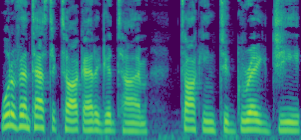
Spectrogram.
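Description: A man's unremarkable speaking voice, fairly high in pitch, at a moderate pace on a very clean recording with a silent background. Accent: American. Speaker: podcast host and musician. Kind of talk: podcast interview.

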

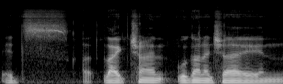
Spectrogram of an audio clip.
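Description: A man speaks with fairly even intonation. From Jamaica, Kingston. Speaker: chef. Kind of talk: interview. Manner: hesitant, many fillers.

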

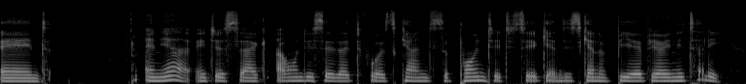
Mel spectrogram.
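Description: Speaking in a French accent, a woman with a fairly low pitch keeps a moderate pace and monotone, flat intonation. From France.

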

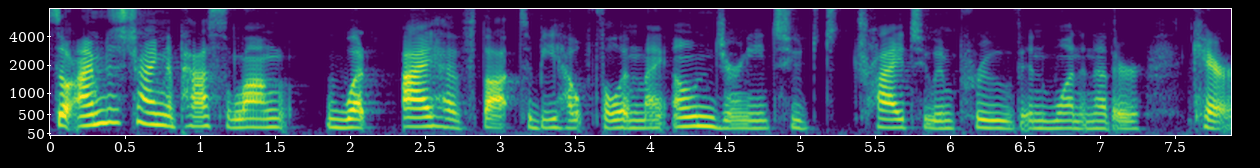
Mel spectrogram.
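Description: In an ordinary speaking voice, a woman talks at medium pitch and a moderate pace with ordinary pitch variation. The recording is very clean, with a silent background. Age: 30s. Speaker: speaker and biblical counselor. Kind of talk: lecture.

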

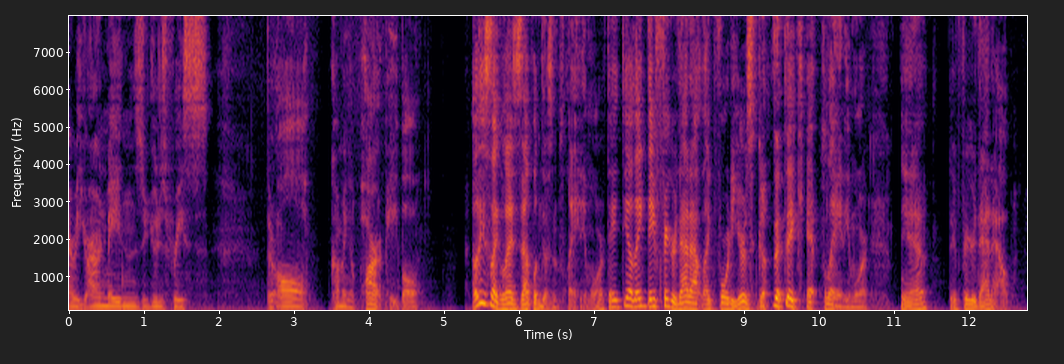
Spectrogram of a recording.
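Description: The very clean recording, with a silent background, captures a man speaking at medium pitch. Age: 40s. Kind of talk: casual chat.

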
